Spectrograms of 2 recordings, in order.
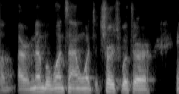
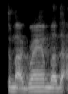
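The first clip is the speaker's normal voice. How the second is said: usual speaking voice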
